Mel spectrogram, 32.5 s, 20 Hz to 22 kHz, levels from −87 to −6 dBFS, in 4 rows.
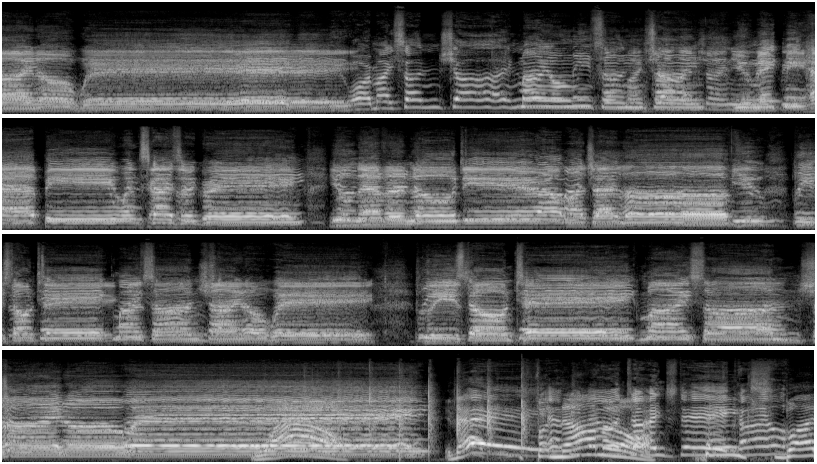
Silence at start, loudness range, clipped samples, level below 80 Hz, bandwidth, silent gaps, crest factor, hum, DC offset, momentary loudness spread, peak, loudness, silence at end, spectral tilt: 0 s; 8 LU; under 0.1%; -68 dBFS; 16 kHz; none; 20 dB; none; under 0.1%; 11 LU; -4 dBFS; -22 LUFS; 0 s; -3 dB/octave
